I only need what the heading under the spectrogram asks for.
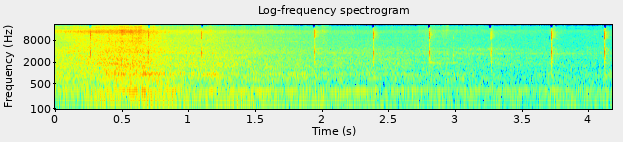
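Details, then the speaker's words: KDK stand fan, old model, noisy and turning slowly: motor hums slowly with a sharp tick about twice a second from a worn bushing with play; capacitor may also be weak, bushing to be replaced. "Ewan ko kung malakas capacitor nito lakas ang lakas ng ano niya palag pudpod na yung busing nito eh"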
